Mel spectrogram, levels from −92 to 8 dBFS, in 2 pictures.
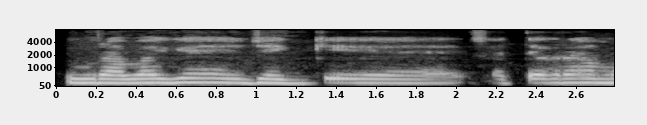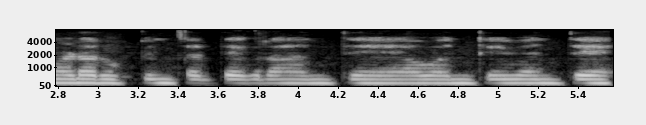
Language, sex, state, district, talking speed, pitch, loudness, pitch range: Kannada, female, Karnataka, Bellary, 105 wpm, 200 Hz, -18 LUFS, 195-210 Hz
